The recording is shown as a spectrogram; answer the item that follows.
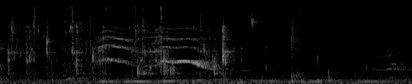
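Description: Breast milk trickling from a pump's collection cup into a baby bottle, with a baby's high squealing call, falling in pitch at its end, about a second in.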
